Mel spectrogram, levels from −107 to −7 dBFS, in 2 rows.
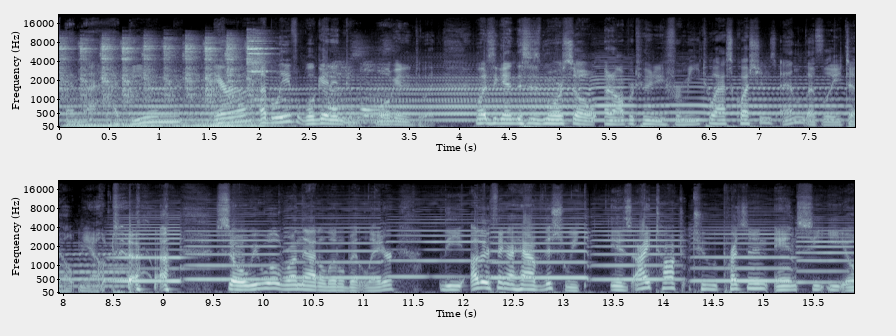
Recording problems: household noises; very loud; until 3.5 s; as loud as the speech
background music; loud; throughout; 3 dB below the speech
abrupt cut into speech; at the end

